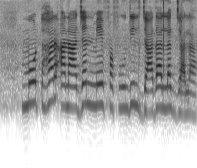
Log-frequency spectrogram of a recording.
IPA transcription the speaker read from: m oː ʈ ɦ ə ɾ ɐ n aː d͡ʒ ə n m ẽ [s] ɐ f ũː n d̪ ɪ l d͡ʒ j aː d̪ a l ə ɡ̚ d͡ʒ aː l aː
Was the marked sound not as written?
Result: yes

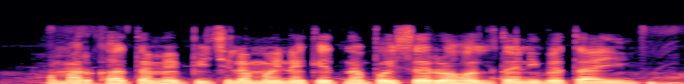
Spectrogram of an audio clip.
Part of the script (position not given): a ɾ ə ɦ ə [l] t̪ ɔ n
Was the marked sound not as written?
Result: no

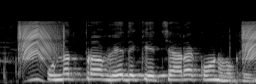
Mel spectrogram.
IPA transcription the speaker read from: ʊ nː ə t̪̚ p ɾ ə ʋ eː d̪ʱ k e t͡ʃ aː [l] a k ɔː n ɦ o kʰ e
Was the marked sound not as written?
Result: yes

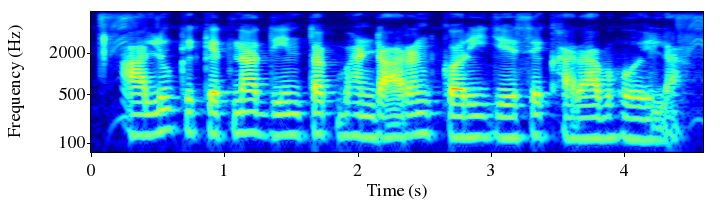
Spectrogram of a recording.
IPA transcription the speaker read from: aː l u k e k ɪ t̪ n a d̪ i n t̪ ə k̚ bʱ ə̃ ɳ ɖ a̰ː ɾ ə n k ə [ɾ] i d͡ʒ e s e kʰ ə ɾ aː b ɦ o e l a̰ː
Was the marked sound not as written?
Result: no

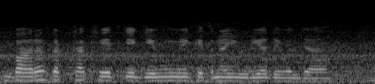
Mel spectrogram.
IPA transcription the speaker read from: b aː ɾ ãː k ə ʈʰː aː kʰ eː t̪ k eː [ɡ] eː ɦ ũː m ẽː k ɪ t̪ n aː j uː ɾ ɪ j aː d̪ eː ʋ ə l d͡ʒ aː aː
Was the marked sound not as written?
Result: no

